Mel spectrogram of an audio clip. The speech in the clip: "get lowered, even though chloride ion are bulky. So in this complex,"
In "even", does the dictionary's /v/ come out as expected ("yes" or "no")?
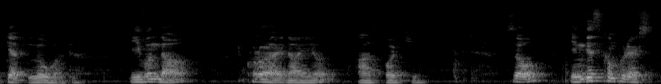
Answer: no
